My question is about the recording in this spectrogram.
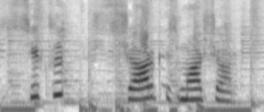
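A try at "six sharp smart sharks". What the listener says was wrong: शार्क नहीं, सिक्स शार्प स्मार्ट शार्क,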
